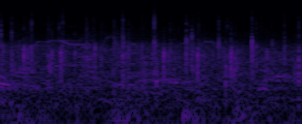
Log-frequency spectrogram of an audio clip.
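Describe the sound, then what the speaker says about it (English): A crowd applauds both teams after a high school water polo playoff match (Huntington Beach vs Harvard-Westlake, CIF Southern Section), giving steady, dense clapping that stays even throughout at a moderate distance. "one more huge round of applause for both our teams tonight"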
